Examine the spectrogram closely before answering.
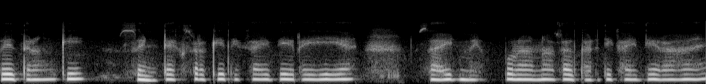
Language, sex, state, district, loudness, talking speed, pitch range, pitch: Hindi, female, Uttarakhand, Tehri Garhwal, -17 LUFS, 155 wpm, 225-240 Hz, 230 Hz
